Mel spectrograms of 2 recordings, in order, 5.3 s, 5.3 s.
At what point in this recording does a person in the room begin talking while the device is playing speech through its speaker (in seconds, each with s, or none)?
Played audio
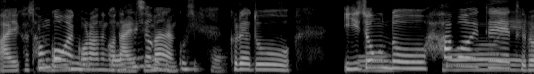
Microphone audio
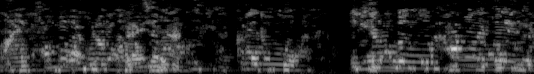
none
